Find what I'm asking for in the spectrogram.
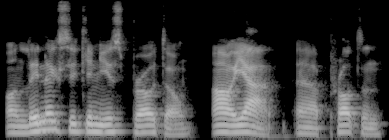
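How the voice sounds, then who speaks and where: A young Chilean man, a native Spanish speaker with a Chilean accent, chats casually on a live game-dev stream while reading viewer comments. His mid-range voice comes through dull audio, and he speaks haltingly with restarts and fillers.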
